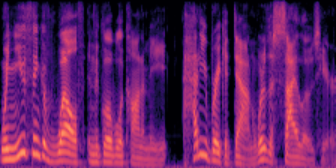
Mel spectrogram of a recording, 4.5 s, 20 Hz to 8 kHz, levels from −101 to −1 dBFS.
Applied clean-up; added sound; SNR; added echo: none; none; none; none.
